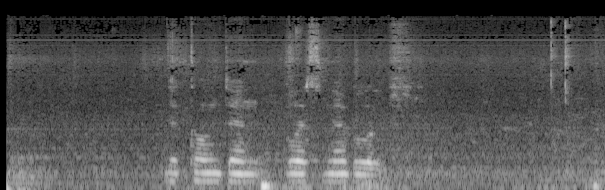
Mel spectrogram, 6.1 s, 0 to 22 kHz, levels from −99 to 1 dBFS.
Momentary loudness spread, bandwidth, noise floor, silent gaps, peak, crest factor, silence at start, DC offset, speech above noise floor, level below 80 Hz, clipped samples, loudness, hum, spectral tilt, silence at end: 22 LU; 16.5 kHz; -44 dBFS; none; -6 dBFS; 20 dB; 0.05 s; under 0.1%; 22 dB; -34 dBFS; under 0.1%; -25 LUFS; 50 Hz at -45 dBFS; -5 dB/octave; 0 s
